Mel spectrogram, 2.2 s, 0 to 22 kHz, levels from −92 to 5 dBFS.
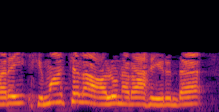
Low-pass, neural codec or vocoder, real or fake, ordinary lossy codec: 3.6 kHz; none; real; none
